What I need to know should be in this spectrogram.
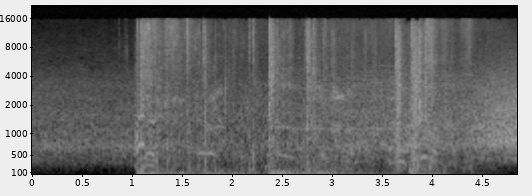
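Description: Football players crash together with heavy thuds.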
